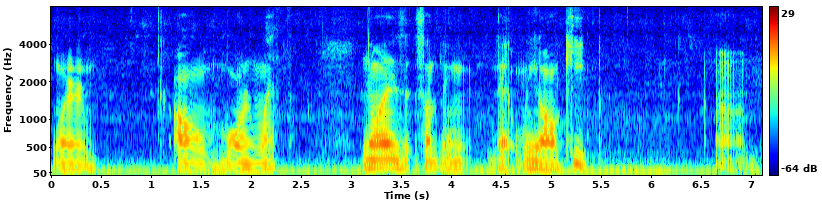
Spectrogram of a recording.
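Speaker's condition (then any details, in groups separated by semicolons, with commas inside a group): Cerebral palsy; scoliosis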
